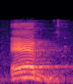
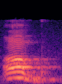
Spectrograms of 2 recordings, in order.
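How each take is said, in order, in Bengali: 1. স্বরধ্বনিটি 'cat' শব্দের 'a'। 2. স্বরধ্বনিটি একটি গোলাকার 'o' ধ্বনি। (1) "যখন এর উচ্চারণ এ হবে" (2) "যখন এর উচ্চারণ অ হবে"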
